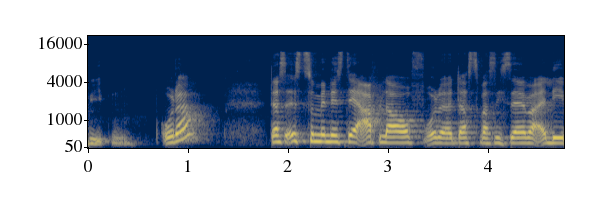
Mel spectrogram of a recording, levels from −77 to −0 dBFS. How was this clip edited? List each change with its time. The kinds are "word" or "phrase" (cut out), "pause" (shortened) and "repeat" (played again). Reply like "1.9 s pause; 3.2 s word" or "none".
none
